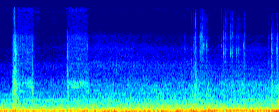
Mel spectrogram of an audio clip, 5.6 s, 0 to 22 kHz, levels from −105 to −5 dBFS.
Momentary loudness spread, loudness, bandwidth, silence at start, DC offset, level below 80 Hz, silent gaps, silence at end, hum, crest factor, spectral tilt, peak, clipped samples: 6 LU; -40 LUFS; 5.4 kHz; 0 s; under 0.1%; -34 dBFS; none; 0 s; none; 14 dB; -9 dB/octave; -20 dBFS; under 0.1%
